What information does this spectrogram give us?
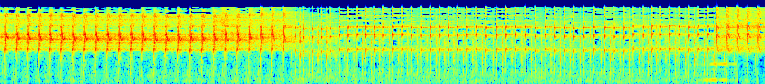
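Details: Red-eyed lutino lovebird in a long trilling song, used as a lure and tutor for other lovebirds: a sustained rapid rattle, louder at first, then a softer and faster run of pulses, rising again at the end.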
